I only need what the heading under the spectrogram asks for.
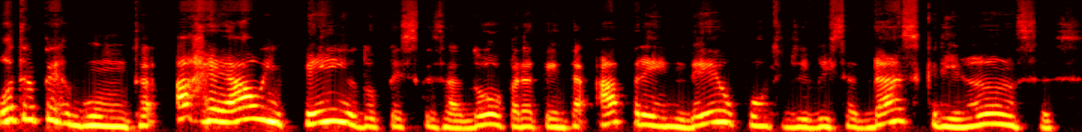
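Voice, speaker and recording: Somewhat breathy, a woman speaks at a fairly slow pace with very wide pitch swings against a quiet background. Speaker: professor. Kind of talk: academic lecture. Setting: video call. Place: home room.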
